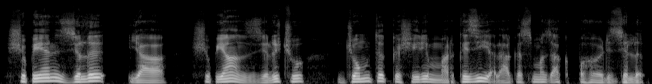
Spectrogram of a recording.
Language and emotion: Kashmiri, neutral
